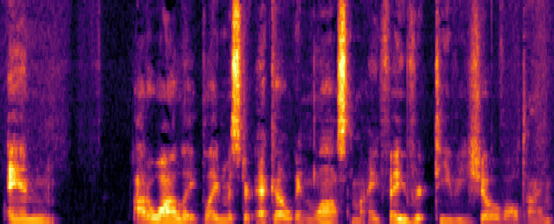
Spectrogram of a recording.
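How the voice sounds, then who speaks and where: A man talks through a movie review while sick, his voice hoarse and a little scratchy. He keeps it loose and conversational at a middling pitch, often pausing on an um or correcting himself mid-sentence. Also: a little mellow. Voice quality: slightly scratchy. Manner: chatty and informal, frequent ums and self-corrections. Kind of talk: casual spoken movie review.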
